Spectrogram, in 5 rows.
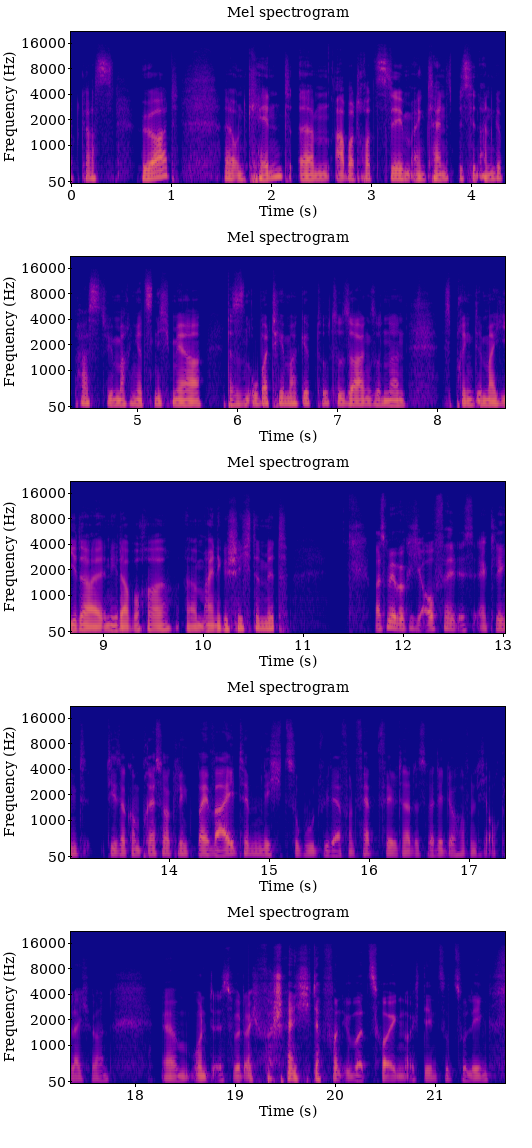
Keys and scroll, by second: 11.1 space.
